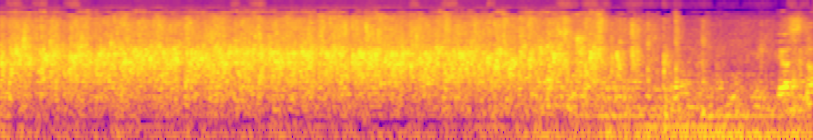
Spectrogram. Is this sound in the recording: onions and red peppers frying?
no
